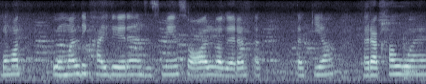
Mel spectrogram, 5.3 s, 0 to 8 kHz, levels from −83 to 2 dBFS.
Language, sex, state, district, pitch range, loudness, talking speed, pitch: Hindi, female, Chhattisgarh, Raipur, 225-245 Hz, -19 LUFS, 170 wpm, 235 Hz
